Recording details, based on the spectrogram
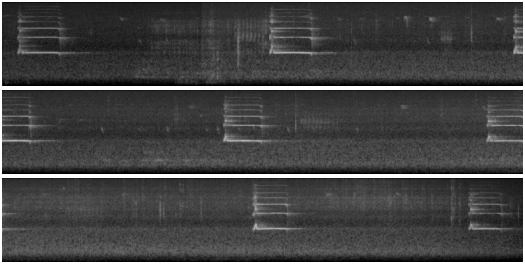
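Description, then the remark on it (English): A black woodpecker repeats a squeaky, piercing call, six evenly spaced notes a few seconds apart, clear above a steady rushing background of wind or water. “And we had this recording of a black woodpecker, which sounds really like squeaky.”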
